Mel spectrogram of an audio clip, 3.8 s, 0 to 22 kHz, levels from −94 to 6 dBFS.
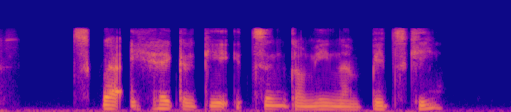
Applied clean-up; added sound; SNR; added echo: neural diffusion model UNIVERSE++.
